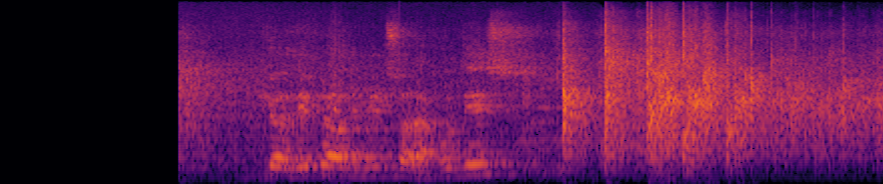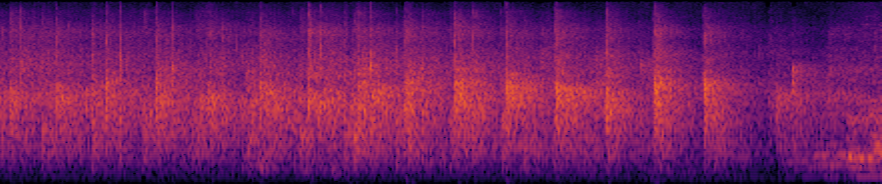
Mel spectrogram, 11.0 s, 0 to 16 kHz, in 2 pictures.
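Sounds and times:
small group applauding: 3.4s - 11.0s.

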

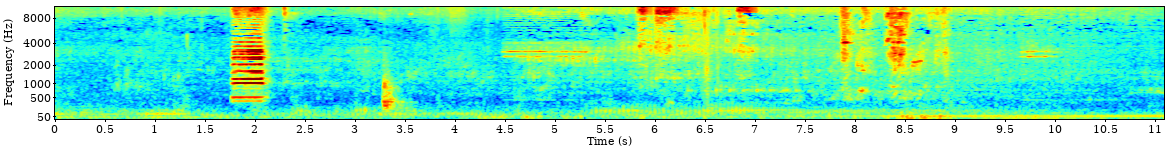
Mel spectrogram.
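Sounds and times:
low traffic rumble: 0.0s - 11.0s
vehicle horn toot: 1.8s - 2.2s.

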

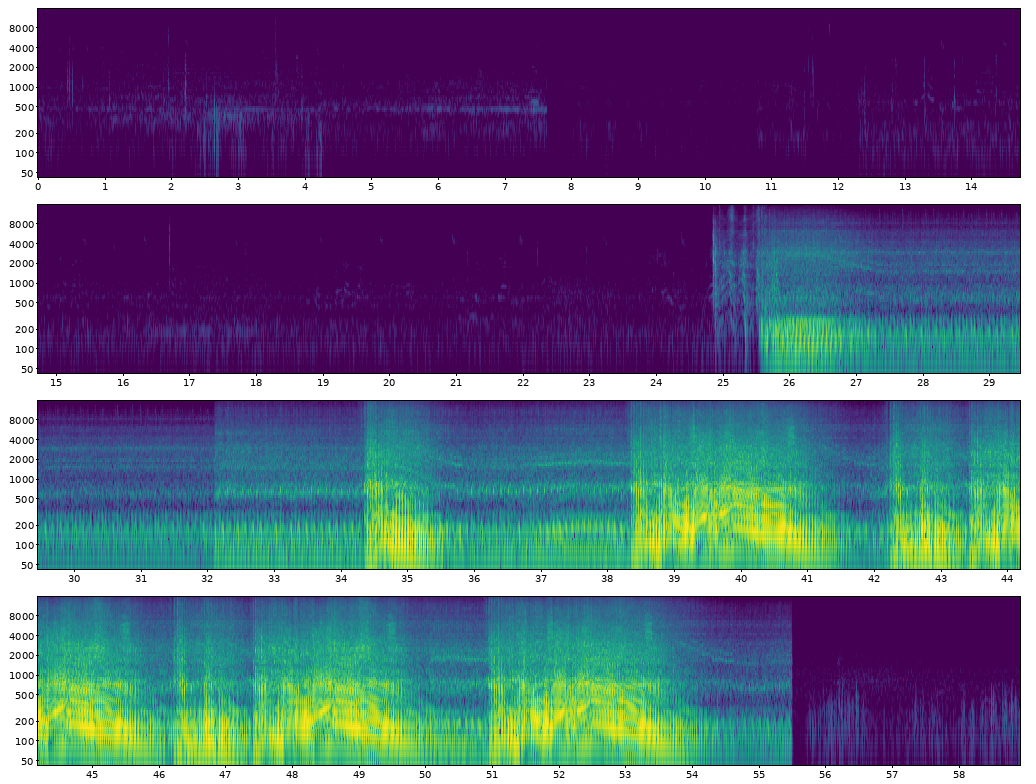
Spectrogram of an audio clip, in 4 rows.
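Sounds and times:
motorcycle engine revving: 24.9s - 55.5s.

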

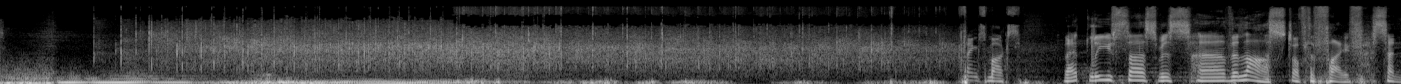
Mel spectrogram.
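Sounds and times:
low musical drone: 0.0s - 7.1s
audience applauding: 0.9s - 9.9s.

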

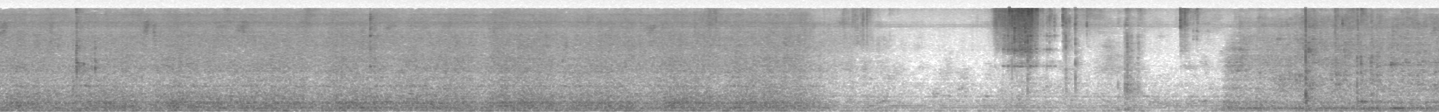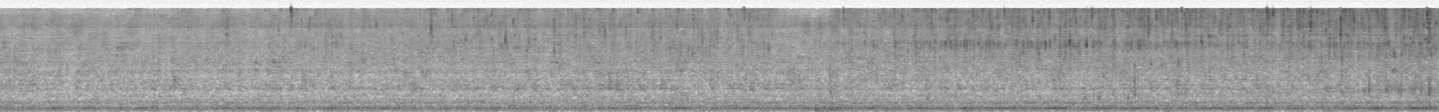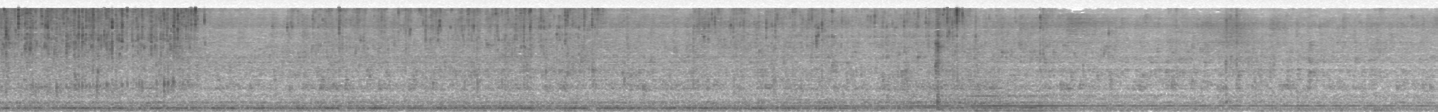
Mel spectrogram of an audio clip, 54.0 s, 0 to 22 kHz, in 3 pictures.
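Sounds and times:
liquid pouring into glass jars: 28.5s - 38.6s.

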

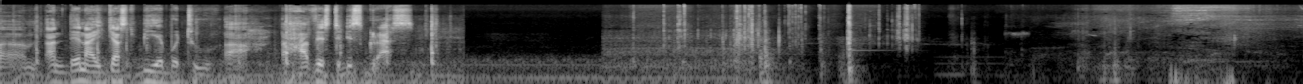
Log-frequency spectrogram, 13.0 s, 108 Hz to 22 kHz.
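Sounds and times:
car engine idling: 0.0s - 8.2s
keys jangling: 6.7s - 9.3s.

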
